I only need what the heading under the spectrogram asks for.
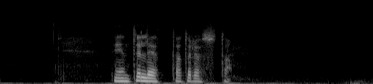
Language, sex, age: Swedish, male, 61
